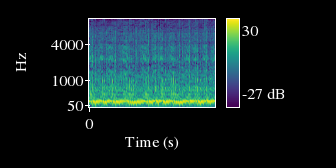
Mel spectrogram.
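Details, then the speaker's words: HPI Racing Baja 5B two-stroke, new, after leaning high-end carb needle about 1/16 turn: steady high-pitched scream with no stumble or surging, clean and even; normal high-rpm run. "Alright, let's see what it did. Sounds about as heavy as she's going to get."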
